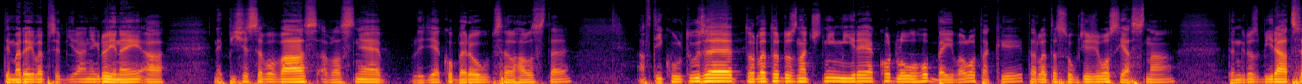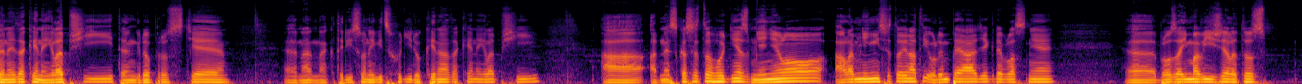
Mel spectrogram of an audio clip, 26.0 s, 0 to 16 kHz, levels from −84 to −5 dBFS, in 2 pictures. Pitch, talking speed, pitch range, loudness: 115 Hz, 170 wpm, 100-120 Hz, -22 LUFS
